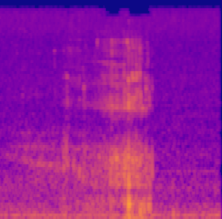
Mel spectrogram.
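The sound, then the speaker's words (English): A single soft sip of coffee, a brief faint slurp that rises and fades within a moment against near silence. “Excuse me while I sip my coffee.”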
